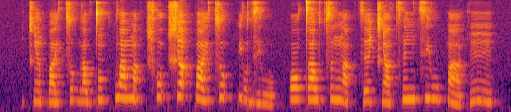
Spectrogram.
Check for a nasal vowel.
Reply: present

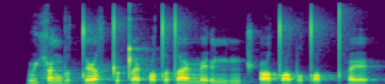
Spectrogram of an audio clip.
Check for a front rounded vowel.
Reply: present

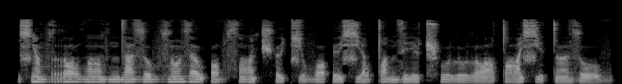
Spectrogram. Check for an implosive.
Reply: absent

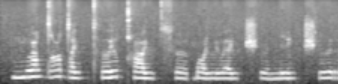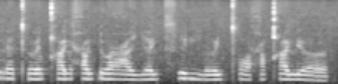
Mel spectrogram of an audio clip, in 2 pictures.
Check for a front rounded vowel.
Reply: present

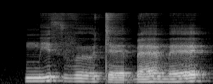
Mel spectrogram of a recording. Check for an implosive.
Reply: present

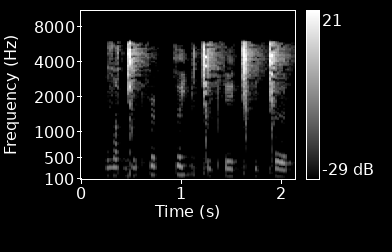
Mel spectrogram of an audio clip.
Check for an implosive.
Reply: absent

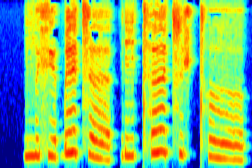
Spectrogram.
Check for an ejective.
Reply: absent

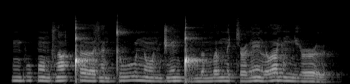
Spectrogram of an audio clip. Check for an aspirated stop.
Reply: absent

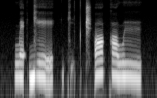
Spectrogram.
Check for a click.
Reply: absent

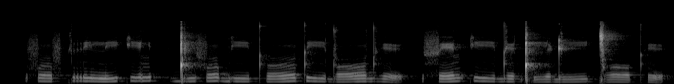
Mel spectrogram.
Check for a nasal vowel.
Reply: absent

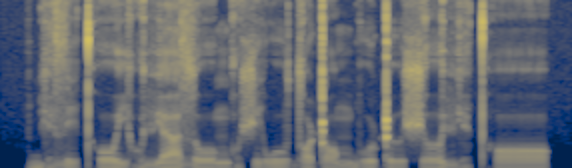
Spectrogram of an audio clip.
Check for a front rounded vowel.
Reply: absent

